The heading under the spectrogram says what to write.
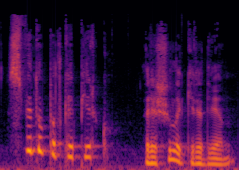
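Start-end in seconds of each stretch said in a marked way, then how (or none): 0.1-1.1 put-on high, light girlish voice; decided girl. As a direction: make up your mind, high and quick-witted.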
